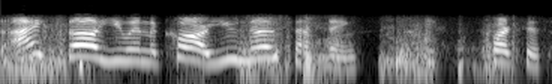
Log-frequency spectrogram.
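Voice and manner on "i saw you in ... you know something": higher-pitched acted challenge; heated accusation. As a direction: confront a friend who is holding back. Pete accuses Clark.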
